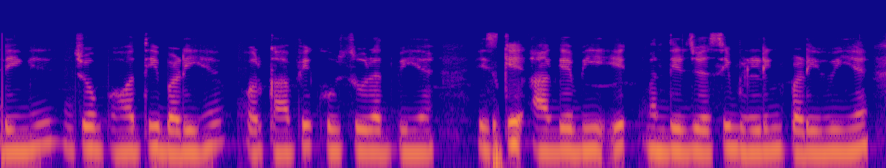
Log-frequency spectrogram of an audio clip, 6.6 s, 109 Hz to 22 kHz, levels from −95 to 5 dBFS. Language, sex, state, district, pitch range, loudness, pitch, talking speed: Hindi, female, Uttar Pradesh, Jalaun, 180-200 Hz, -34 LUFS, 190 Hz, 200 wpm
